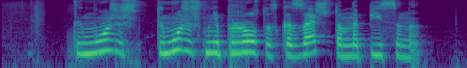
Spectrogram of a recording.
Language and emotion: Russian, angry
